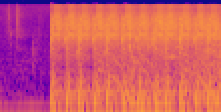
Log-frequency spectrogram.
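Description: Rapid automatic gunfire in the mobile shooter Pixel Gun begins abruptly after a brief quiet moment, then continues as loud, dense bursts of shots with no speech.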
